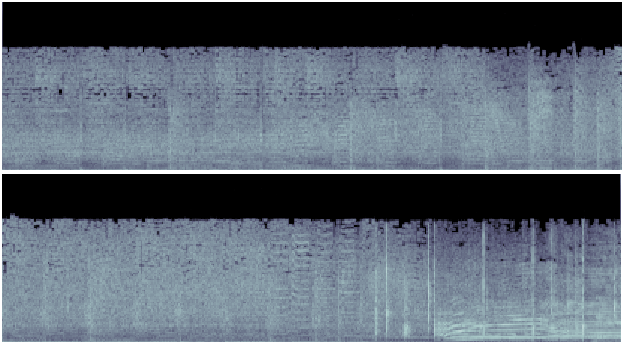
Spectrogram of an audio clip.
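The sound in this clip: A show intro jingle starts at the press of a button: a steady musical bed, then bright, swooping tonal notes that burst in loudly near the end, with voices mixed in.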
